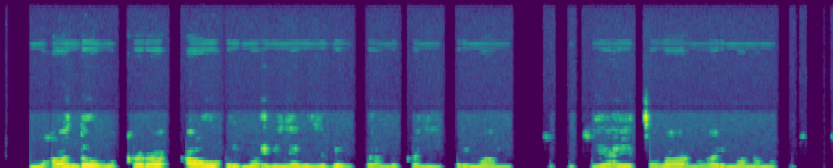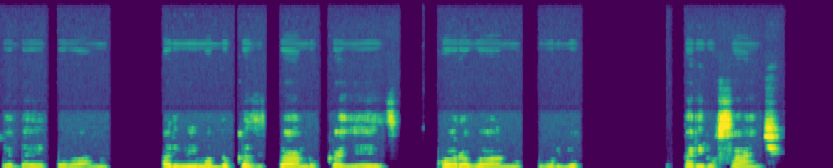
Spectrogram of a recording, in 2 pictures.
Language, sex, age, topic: Kinyarwanda, male, 18-24, government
